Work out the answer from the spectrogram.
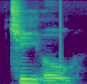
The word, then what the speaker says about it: Tous: On Tous, it's spelled Tous, my friend. Tous.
